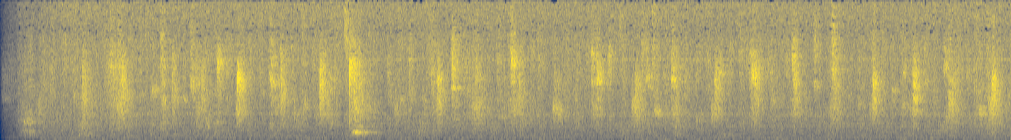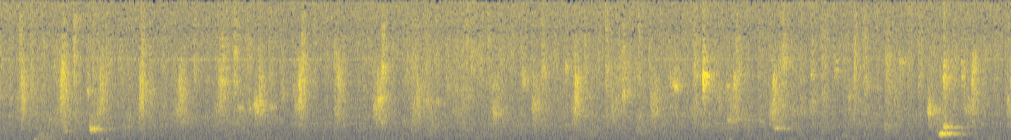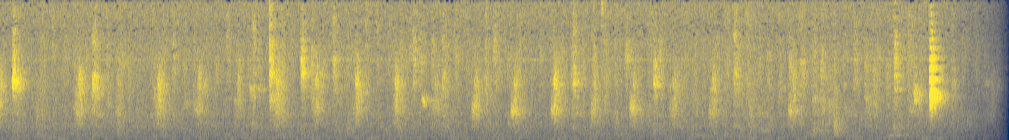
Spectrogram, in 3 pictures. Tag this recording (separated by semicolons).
falling; paris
